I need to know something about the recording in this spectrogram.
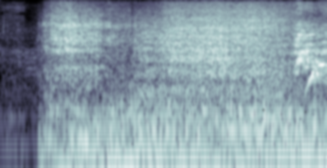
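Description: A sudden, loud, deep rumble cuts in about a third of a second in and holds steady.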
